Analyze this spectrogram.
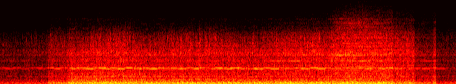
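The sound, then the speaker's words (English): Engine drone of a wartime convoy of motorcycles and Allied trucks approaching a German checkpoint by a bridge: a loud, steady rumble swells in quickly, holds, then drops away near the end. “convoy of motorcycles and Allies' trucks approach a checkpoint by a bridge.”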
